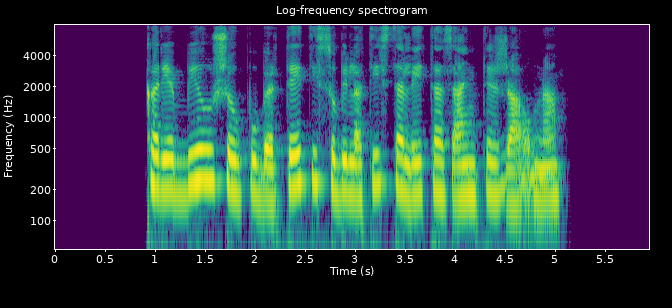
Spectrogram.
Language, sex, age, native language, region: Slovenian, female, 60+, Croatian, Savinja region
